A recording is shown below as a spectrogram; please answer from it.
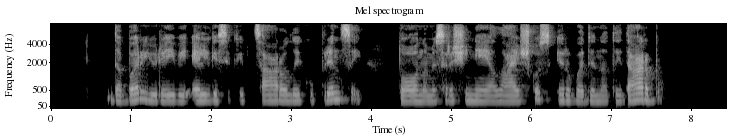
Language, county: Lithuanian, Telšiai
